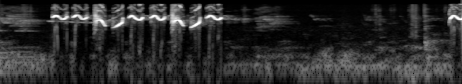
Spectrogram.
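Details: Energetic song of a cinereous tit: around nine rapid, wavy high whistles strung together, a quiet pause with low background noise, then a new note at the very end.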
